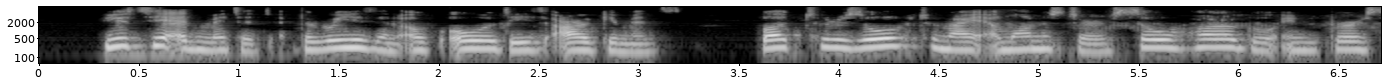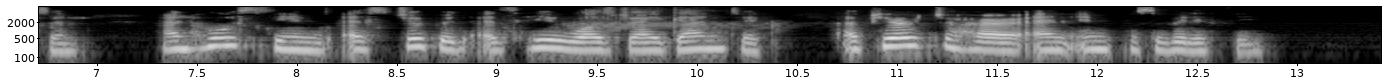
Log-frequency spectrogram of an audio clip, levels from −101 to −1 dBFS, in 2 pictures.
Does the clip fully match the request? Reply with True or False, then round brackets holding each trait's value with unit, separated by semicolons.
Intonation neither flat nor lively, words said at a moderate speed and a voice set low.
False (3.9 semitones; 150 wpm; 200 Hz)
